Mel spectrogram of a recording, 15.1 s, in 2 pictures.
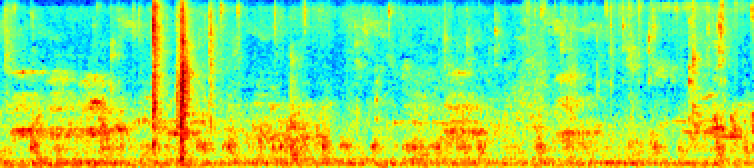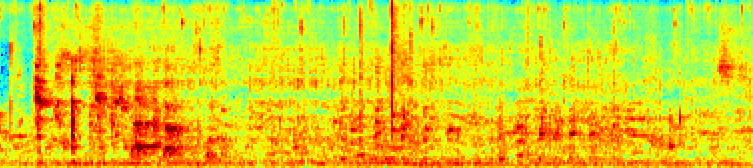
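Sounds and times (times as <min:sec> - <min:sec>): dough sizzling in hot oil: 0:05.0 - 0:15.0.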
